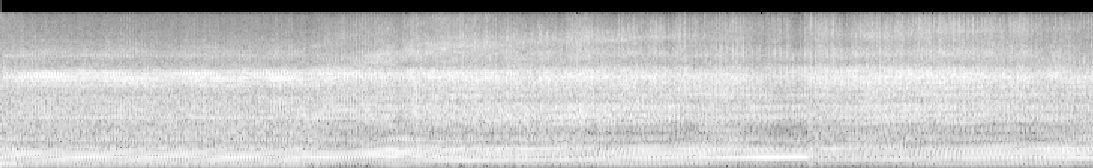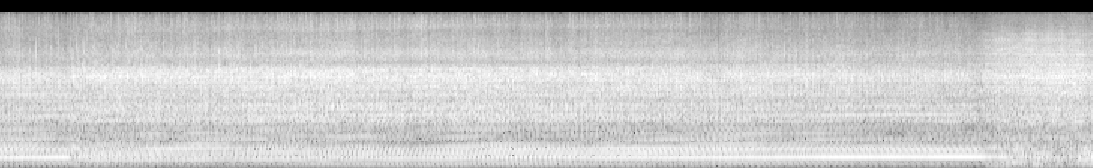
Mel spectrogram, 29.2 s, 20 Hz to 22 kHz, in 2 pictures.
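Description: Tuned Audi RS6 C8's twin-turbo 4.0-litre V8 under full load on a chassis dyno, loud throughout. Its pitch climbs slowly, dropping sharply twice at gear changes about 11 and 15.5 seconds in, then falls away near the end as the throttle closes.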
